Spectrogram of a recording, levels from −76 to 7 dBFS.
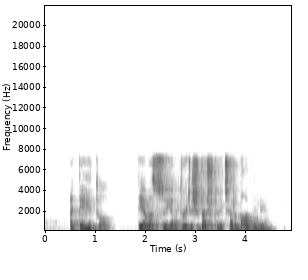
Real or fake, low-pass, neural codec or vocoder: fake; 7.2 kHz; codec, 16 kHz, 4 kbps, X-Codec, HuBERT features, trained on general audio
